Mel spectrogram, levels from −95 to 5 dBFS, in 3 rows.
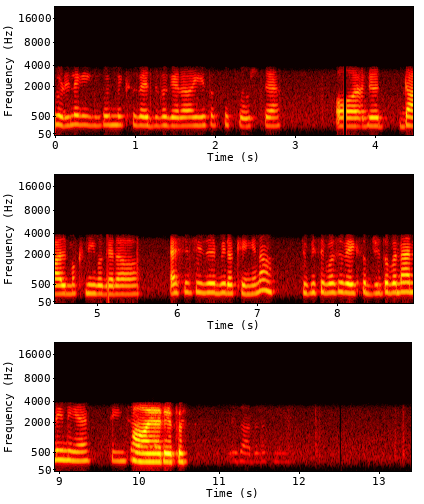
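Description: Packet loss filled with silence hits at 3.6 to 3.64 s, a 40 ms gap that fits two lost packets, with hard edges.

At 5.12 to 5.14 s, one 20 ms packet drops out the same way, leaving a short hole.

From 10.56 to 11.13 s, the sound dips by roughly 20 dB in pieces, about 0.4 s in total. This is likely speech suppressed in double talk, with the echo canceller ducking both sides.

At 12.5 to 12.52 s, another single 20 ms packet is lost, leaving a hole in the telephone-band sound.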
